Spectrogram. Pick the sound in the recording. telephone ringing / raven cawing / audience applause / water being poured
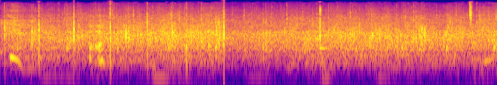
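audience applause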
